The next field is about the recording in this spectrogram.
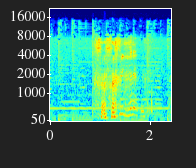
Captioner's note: nervous laughter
